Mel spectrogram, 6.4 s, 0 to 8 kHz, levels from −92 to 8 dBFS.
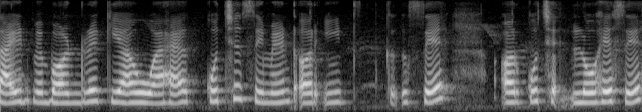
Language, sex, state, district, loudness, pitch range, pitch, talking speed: Hindi, female, Jharkhand, Garhwa, -17 LUFS, 260-290 Hz, 275 Hz, 140 wpm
